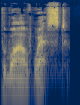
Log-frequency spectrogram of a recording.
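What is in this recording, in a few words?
"wild west", British English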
